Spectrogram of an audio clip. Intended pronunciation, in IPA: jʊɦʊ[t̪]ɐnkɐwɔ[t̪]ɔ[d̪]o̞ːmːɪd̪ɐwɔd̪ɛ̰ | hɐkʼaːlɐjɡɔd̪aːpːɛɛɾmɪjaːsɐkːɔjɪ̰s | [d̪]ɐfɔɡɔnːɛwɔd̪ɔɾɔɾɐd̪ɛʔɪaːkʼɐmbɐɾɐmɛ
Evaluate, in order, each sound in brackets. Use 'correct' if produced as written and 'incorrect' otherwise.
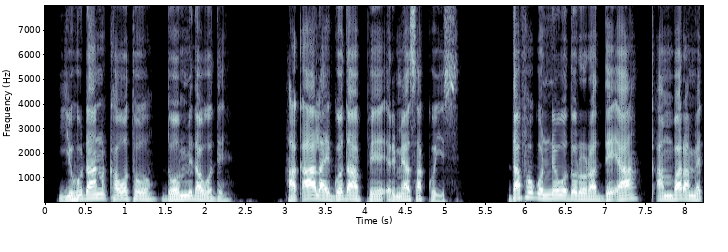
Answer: incorrect, correct, correct, correct

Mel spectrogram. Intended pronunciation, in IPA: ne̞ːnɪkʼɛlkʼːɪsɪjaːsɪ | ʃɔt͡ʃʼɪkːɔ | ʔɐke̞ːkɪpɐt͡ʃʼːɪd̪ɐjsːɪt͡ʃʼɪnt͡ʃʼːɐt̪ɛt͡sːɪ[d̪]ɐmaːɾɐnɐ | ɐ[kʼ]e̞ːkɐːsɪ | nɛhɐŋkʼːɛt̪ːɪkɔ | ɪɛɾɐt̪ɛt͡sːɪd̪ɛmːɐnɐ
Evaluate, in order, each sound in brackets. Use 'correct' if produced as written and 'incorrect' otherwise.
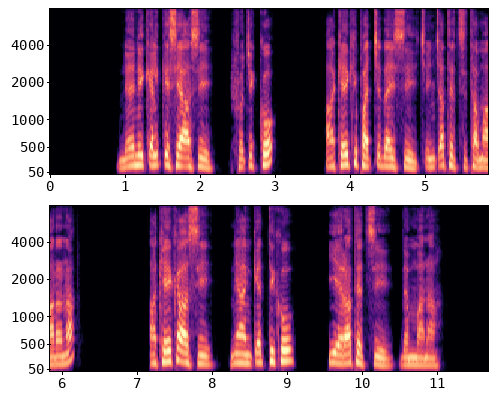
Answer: incorrect, incorrect

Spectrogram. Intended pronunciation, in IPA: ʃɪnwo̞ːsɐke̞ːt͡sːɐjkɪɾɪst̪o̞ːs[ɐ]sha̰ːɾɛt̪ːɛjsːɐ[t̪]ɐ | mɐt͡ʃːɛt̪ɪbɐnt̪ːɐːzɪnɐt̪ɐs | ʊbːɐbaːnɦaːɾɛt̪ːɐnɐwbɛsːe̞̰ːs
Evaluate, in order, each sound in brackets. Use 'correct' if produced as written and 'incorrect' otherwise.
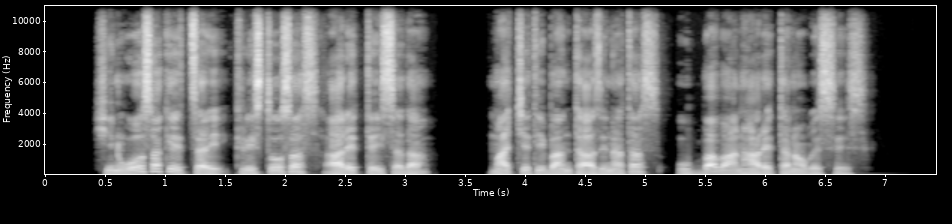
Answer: correct, incorrect

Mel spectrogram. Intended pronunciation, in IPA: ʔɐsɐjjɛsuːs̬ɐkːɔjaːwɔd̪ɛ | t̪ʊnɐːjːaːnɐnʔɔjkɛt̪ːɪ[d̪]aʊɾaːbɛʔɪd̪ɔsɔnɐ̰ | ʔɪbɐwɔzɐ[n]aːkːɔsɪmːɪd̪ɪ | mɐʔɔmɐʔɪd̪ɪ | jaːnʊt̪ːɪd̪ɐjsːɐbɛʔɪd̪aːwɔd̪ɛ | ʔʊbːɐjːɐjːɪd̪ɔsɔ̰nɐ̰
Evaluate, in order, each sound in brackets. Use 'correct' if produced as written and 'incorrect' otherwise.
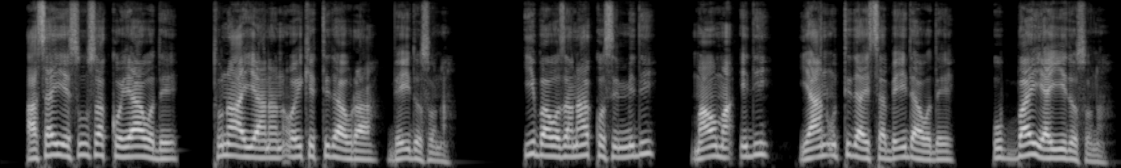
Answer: correct, correct

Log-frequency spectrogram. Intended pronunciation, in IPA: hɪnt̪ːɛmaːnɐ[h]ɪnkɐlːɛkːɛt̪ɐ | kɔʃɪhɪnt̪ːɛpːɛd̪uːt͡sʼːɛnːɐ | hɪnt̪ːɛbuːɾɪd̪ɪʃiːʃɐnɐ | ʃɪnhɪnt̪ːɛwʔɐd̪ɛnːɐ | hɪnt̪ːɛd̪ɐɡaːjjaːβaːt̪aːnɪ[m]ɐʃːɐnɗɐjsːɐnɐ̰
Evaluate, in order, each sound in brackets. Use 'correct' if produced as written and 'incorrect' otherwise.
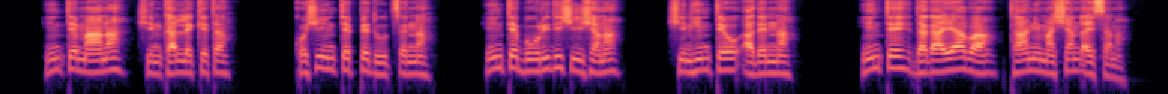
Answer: incorrect, correct

